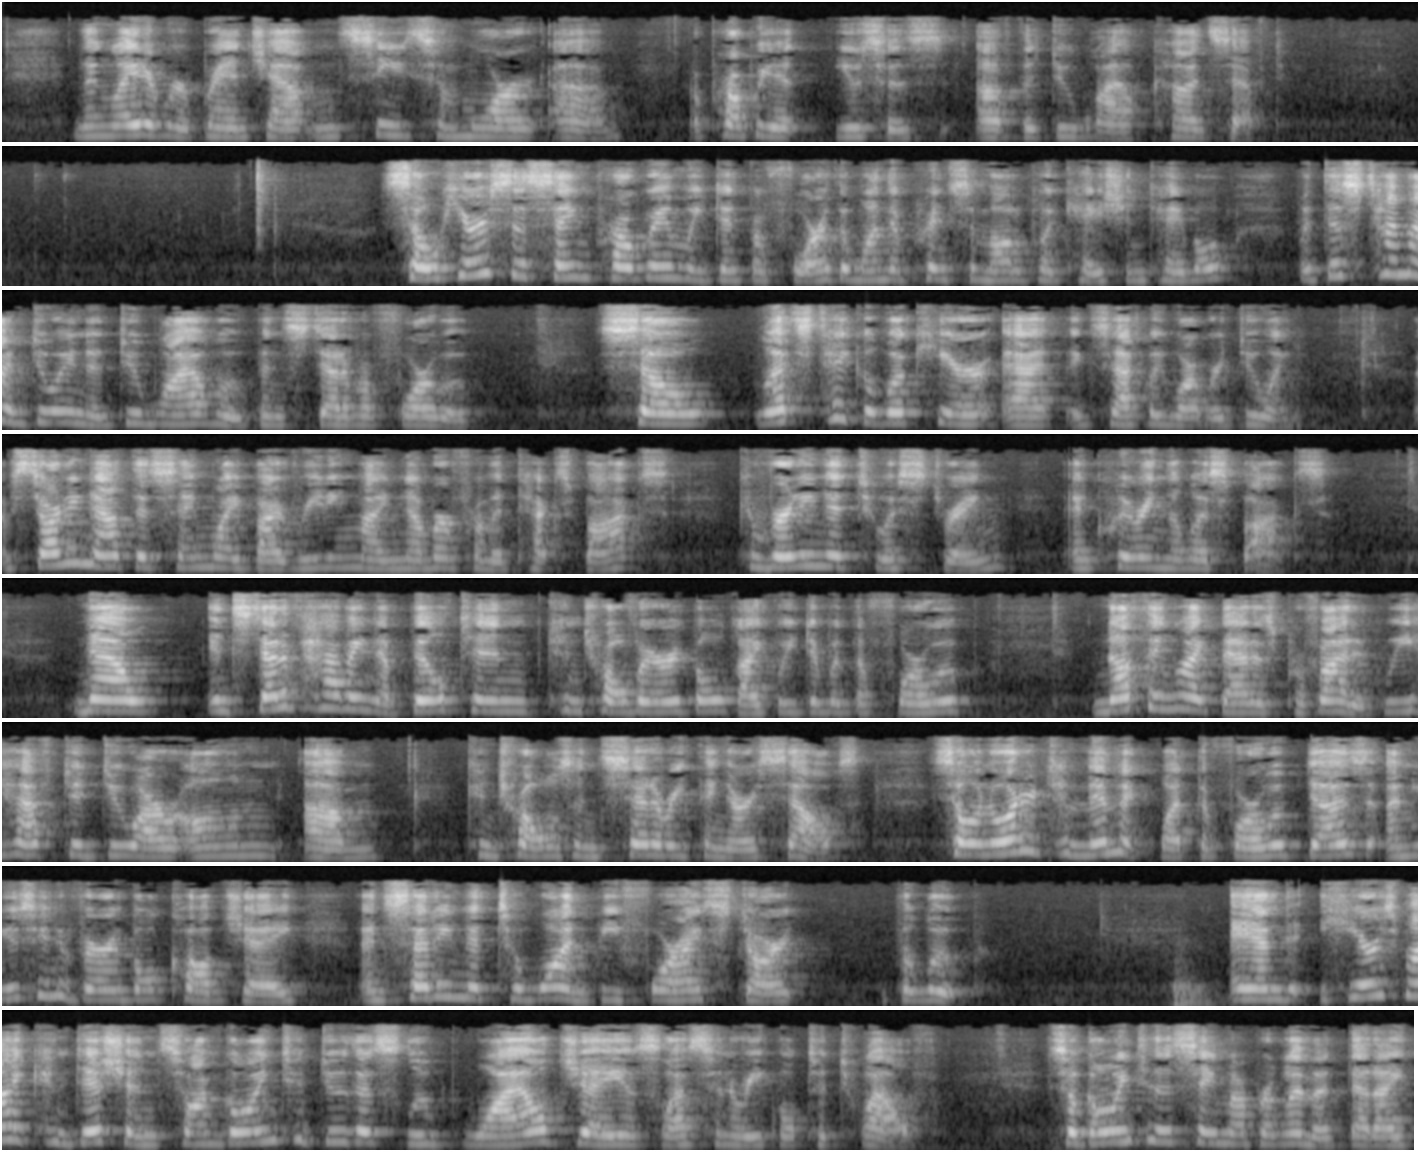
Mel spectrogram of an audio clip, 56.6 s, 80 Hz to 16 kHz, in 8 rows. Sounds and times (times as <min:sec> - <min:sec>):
Narration, monologue: 0:00.0 - 0:56.6.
